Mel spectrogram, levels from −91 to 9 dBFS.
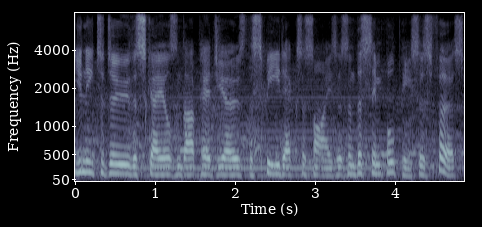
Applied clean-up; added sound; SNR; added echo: none; Bowed string instrument; 15 dB; none.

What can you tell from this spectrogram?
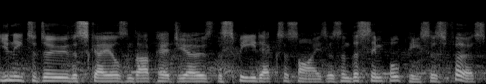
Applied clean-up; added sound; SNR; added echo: none; none; none; none.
